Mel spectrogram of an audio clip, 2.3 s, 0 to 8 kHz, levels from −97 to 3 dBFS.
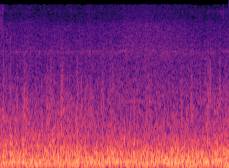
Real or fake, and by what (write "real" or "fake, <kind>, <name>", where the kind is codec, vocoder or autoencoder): real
